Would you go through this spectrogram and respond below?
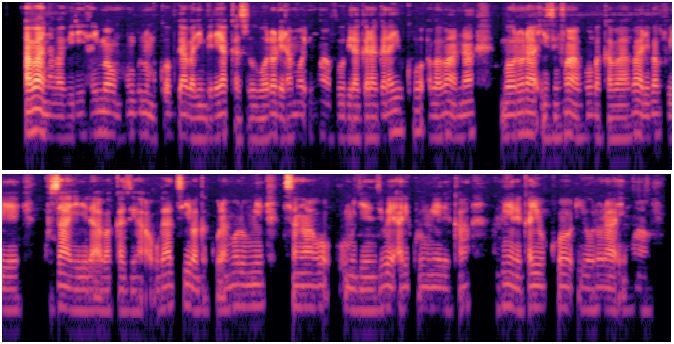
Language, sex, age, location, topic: Kinyarwanda, male, 18-24, Nyagatare, education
